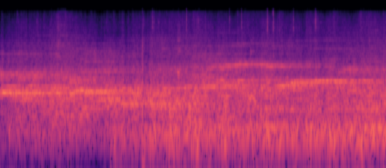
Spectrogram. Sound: applause

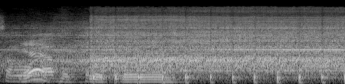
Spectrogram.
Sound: blow dryer

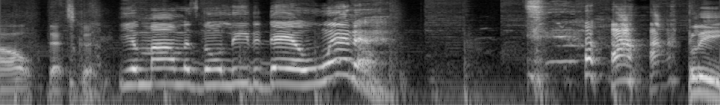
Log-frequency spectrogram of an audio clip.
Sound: laughs

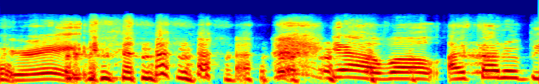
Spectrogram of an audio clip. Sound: both laugh

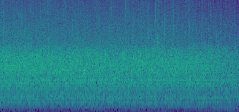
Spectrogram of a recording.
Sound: applause

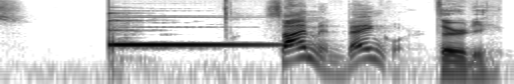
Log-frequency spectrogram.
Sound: ding

